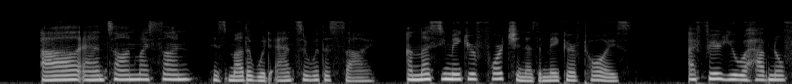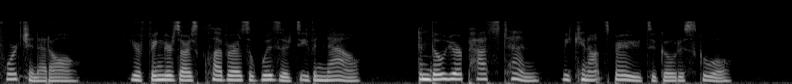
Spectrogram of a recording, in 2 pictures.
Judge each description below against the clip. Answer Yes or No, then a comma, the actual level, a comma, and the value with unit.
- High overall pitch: Yes, high, 205 Hz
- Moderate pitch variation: Yes, average, 4.1 semitones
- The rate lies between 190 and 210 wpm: Yes, fast, 205 wpm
